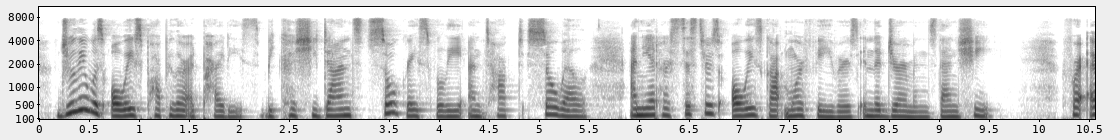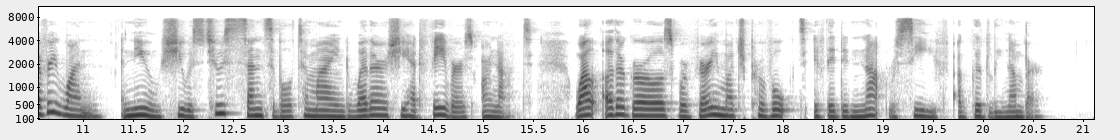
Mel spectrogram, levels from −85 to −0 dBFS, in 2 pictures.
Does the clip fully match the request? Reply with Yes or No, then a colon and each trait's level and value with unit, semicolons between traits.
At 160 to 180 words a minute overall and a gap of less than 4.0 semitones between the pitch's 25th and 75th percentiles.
Yes: average, 170 wpm; average, 2.8 semitones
